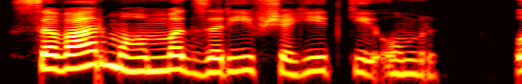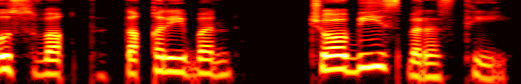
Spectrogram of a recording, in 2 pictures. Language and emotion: Urdu, neutral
